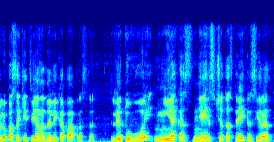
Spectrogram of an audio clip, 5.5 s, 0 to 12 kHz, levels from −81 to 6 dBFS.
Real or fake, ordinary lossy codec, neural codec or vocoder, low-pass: fake; AAC, 64 kbps; vocoder, 22.05 kHz, 80 mel bands, WaveNeXt; 9.9 kHz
